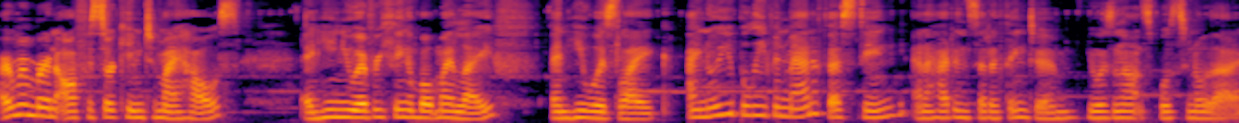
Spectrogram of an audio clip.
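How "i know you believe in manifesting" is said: play-acted condescending, sneering, mocking, pitched up. Retelling what an officer said at the house: imitating a condescending tone. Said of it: "in such a condescending way".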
